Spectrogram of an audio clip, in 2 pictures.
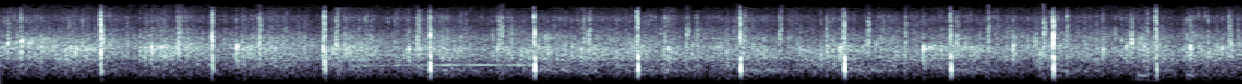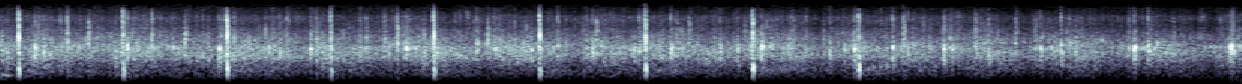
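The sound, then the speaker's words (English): A church audience applauds steadily for several seconds, many hands clapping in a dense, even patter with a few sharper individual claps standing out, and no one speaking. “So would you just, it's sort of silly, but yeah, let's just clap.”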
